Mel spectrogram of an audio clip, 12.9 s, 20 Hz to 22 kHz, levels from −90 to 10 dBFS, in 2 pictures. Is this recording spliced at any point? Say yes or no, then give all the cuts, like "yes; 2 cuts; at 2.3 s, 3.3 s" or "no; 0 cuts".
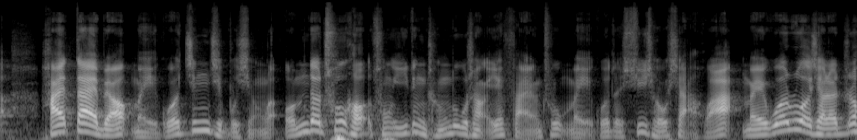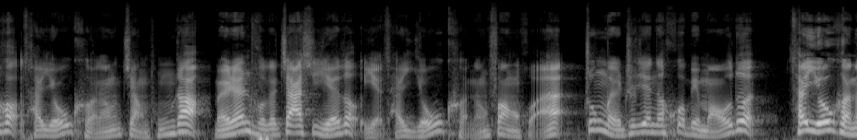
yes; 1 cut; at 8.0 s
